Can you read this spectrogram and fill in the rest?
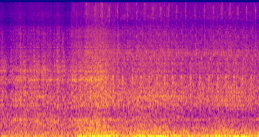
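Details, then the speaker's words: Unimog, long sitting, starts easily. Deep rumble settling into a fast idle with a slightly uneven beat; idle raised with a hand idle screw, probably for the PTO. Owner thinks it might be misfiring a little. "Sounds like it might be misfiring a little bit. It starts up pretty easy."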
